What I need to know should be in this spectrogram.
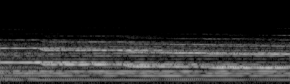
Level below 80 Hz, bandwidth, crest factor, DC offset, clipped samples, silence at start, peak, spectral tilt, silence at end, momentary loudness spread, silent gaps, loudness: -70 dBFS; 6.6 kHz; 12 dB; under 0.1%; under 0.1%; 0 s; -12 dBFS; -5 dB/octave; 0 s; 1 LU; none; -25 LUFS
